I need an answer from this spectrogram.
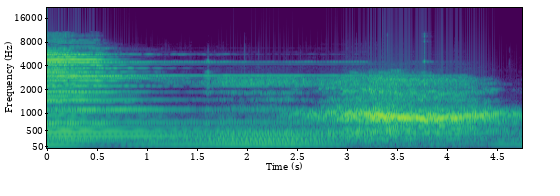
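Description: A car speeding up a steep, tortuous mountain road with tires skidding: a loud, steady engine drone as a screeching skid swells toward the end and then fades.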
